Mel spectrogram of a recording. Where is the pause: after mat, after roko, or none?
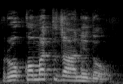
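none. It is said without any pause. The meaning is unclear. "सामान्य पहले वाक्य में आप देखते हैं कि अर्थ स्पष्ट नहीं होता"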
